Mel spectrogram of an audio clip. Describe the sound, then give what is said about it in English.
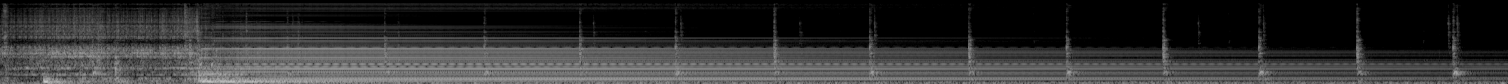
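A clock ticks steadily, about once per second, each tick a crisp click over a sustained humming drone, following a brief louder rush of sound at the start. “But all the same, at night, rang out, tick-tock, tick-tock.”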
